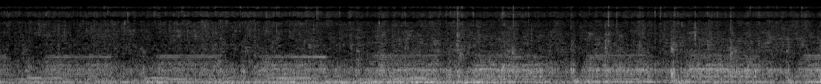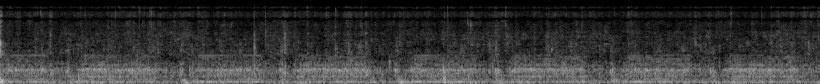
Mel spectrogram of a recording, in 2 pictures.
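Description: An Electrolux Silent Control top-loading washing machine with Jet & Clean rinses a load with water: a steady churning, sloshing wash with a continuous pump-like drone and a faint rhythmic agitation underneath, heard up close.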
